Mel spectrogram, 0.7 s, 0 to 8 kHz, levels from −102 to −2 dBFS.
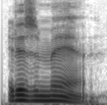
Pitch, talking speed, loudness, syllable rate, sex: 125 Hz, 335 wpm, -17 LUFS, 6.6 syllables/s, male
